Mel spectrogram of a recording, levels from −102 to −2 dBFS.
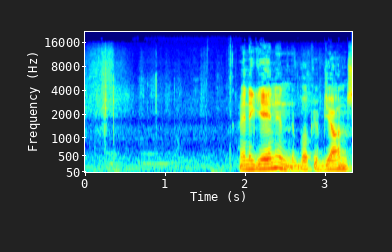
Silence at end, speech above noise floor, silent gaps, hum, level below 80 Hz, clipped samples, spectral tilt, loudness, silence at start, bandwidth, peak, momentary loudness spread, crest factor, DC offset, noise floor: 0 s; 32 dB; none; none; -64 dBFS; under 0.1%; -4.5 dB/octave; -23 LUFS; 0.1 s; 15.5 kHz; 0 dBFS; 20 LU; 26 dB; under 0.1%; -54 dBFS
